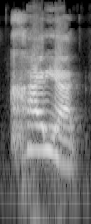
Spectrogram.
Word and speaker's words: Kariat: I don't even know how to pronounce it, but But no, you gotta roll the Kariat. That's how you say it. okay, Kariat.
